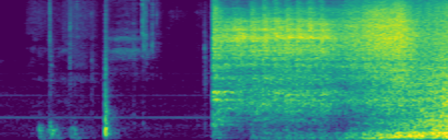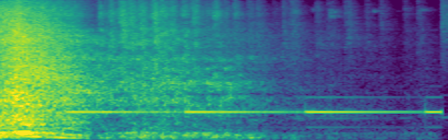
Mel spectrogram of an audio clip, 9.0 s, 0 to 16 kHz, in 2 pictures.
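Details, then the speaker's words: 2005 Buick LeSabre 3800 V6, no codes, after O2 sensor change, runs fine then worsens; cranks, catches, flares, then misfires badly with a ragged stumbling note and dies; owner suspects crank sensor or ignition control module. "Now, I mean, it doesn't even want to start. It's misfiring really bad."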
